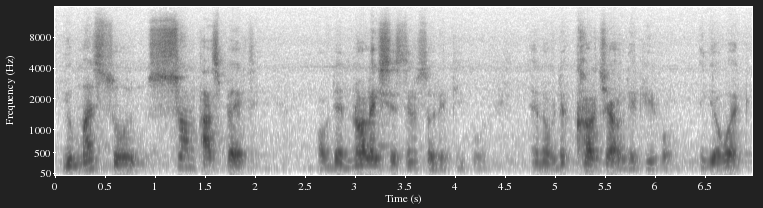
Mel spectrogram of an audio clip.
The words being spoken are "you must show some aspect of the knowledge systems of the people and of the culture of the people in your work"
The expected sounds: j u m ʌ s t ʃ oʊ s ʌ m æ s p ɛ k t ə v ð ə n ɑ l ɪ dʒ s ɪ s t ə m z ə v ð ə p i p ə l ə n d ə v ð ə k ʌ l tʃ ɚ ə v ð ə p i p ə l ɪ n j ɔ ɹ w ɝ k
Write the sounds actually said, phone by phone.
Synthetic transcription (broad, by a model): j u m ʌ s t s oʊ s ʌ m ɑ s p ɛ k t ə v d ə n ɑ l ɪ dʒ s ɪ s t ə m s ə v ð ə p i p ə l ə n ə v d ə k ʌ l tʃ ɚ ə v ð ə p i p ə l ɪ n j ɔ w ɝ k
